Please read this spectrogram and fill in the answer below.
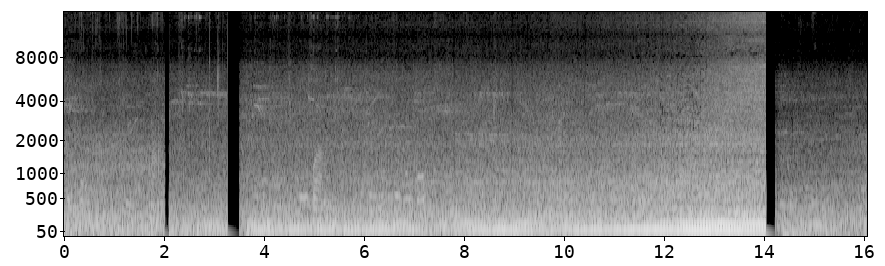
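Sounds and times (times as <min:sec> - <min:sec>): boat motor humming: 0:03.5 - 0:14.0.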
